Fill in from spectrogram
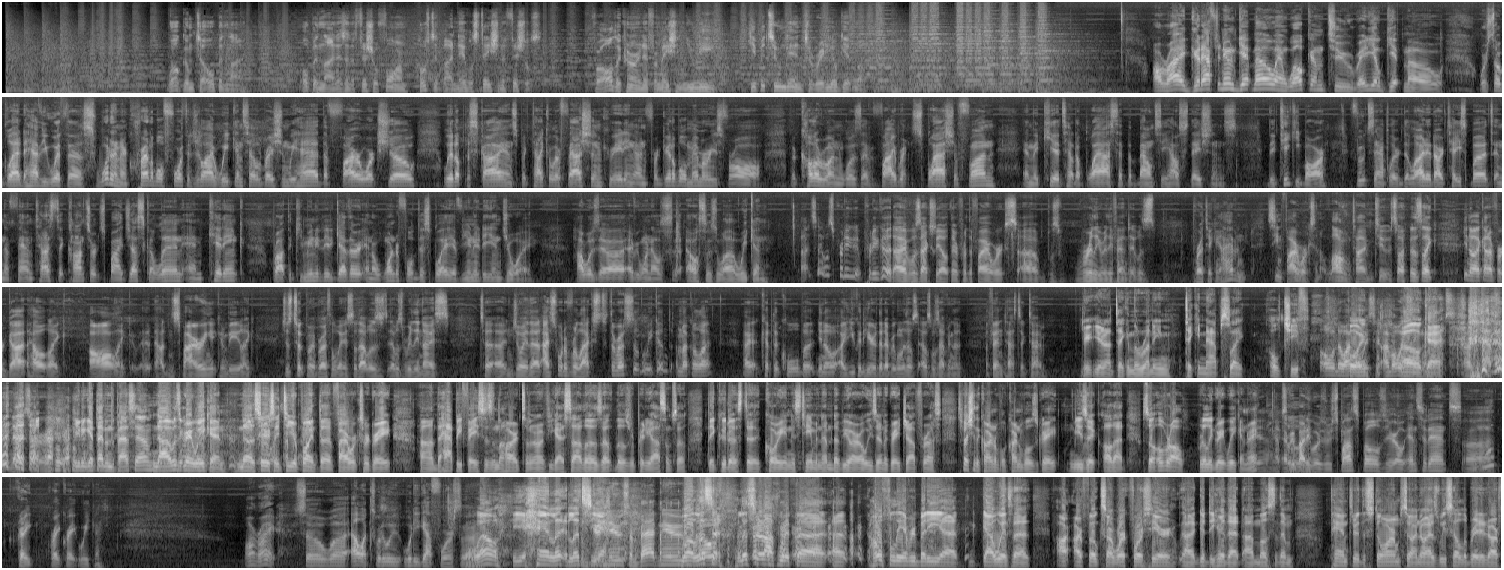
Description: Open Line is an hour-long, weekly live broadcast featuring NAVSTA GTMO leadership.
